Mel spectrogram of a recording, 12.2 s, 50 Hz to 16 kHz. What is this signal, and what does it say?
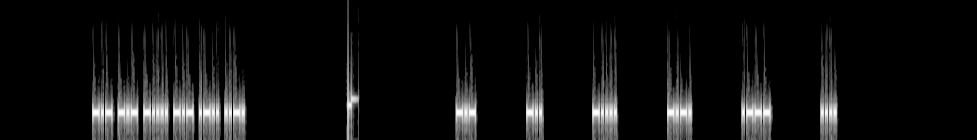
Morse code, heard as a keyed tone, about 44 wpm, spaced as for 19 wpm, 700 Hz. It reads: KK6KLF KD6CJH
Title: USA Call Signs - 8x Character Spacing - 45wpm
